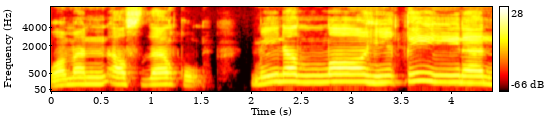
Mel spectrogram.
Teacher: صاد کو موٹا ادا کریں گے، قاف کو موٹا ادا کریں گے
